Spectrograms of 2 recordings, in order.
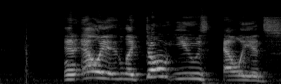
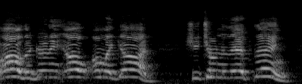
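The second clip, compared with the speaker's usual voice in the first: high-pitched mock horrified wail; hammed-up bad-actor panic, pitched way up; Arnold; 9 semitones higher than usual. Witness watching goblins eat the girl, mock horror. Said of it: "we see Arnold go".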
